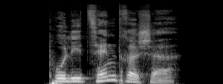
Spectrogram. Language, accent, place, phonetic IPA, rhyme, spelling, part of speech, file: German, Germany, Berlin, [poliˈt͡sɛntʁɪʃɐ], -ɛntʁɪʃɐ, polyzentrischer, adjective, De-polyzentrischer.ogg
- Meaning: inflection of polyzentrisch: 1. strong/mixed nominative masculine singular 2. strong genitive/dative feminine singular 3. strong genitive plural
